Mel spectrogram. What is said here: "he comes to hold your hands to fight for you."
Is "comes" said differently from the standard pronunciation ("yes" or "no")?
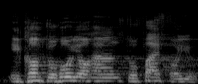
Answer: yes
